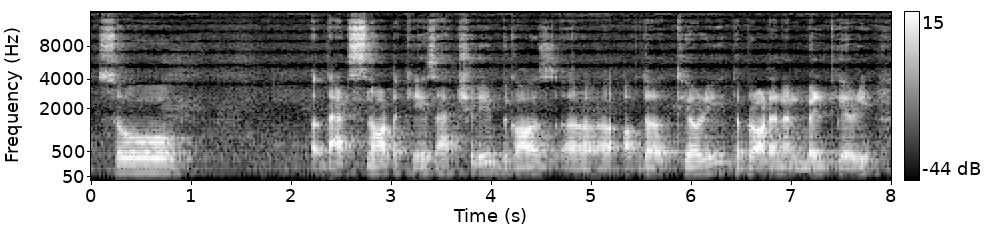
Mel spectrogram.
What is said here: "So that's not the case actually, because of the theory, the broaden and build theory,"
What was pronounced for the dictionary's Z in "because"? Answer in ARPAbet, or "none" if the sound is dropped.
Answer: Z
